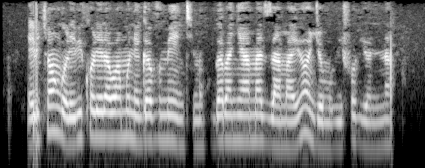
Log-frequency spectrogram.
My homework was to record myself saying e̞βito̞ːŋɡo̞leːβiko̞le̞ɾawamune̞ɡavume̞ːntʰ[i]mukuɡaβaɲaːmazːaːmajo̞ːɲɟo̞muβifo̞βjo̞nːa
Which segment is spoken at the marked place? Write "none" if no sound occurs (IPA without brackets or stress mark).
i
